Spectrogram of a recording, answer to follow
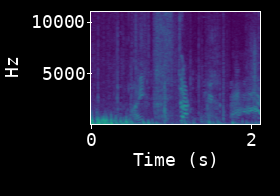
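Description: Skis and poles scraping and crunching on packed snow in short, irregular strokes as a young skier shuffles along, with a low rush at the start and brief bits of voice.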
